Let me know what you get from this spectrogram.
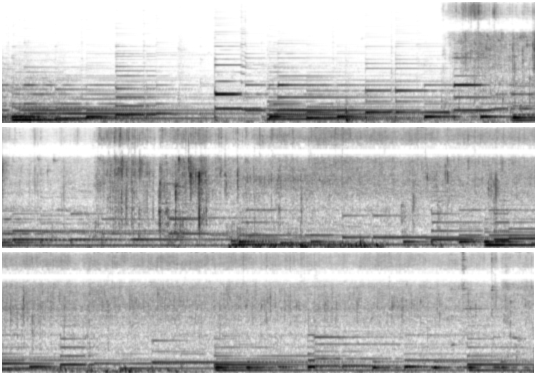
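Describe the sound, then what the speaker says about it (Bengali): Potatoes seasoned with salt and turmeric fry in oil for Bengali potol chingri, a continuous rain-like sizzle running steadily beneath background music. "এই পটল চিংড়ির জন্য আলুগুলোকে প্রথম ভেজে নেবো নুন হলুদ দিয়ে"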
